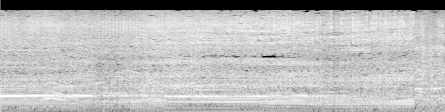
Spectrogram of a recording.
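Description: Pocket bikes' small engines running with a steady, high-pitched engine note that shifts in pitch a couple of times.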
